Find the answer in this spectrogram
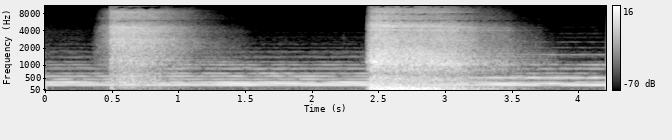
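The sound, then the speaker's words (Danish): Two deep, audible breaths drawn down into the belly, each a soft airy inhale through the nose followed by a fuller, louder exhale out through the mouth, over a low steady hum with no talking. “Ind gennem næsen og ud gennem munden. Få gerne noget lyd på, når du puster luften ud.”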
